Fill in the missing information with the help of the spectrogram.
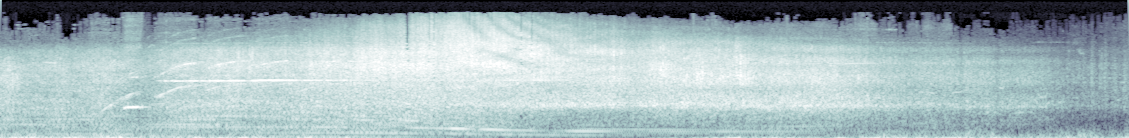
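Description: Avro Lancaster's four Rolls-Royce Merlin piston engines running as the bomber flies past overhead, their pitch sliding down as it passes about four to six seconds in, then fading near the end.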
